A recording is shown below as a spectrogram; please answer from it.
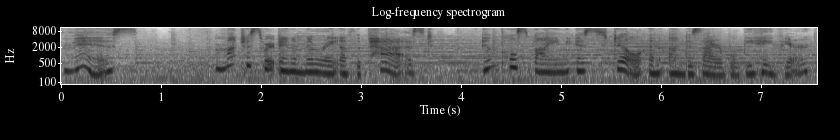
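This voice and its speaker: Composed observant game companion, formal, softly solemn, lightly high voice, music underneath. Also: female voice, expressive. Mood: polite, cautious. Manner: polite, measured, formal. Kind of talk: video game voice acting.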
